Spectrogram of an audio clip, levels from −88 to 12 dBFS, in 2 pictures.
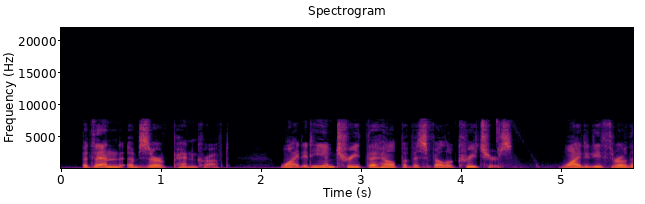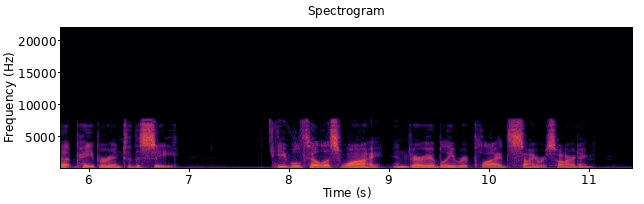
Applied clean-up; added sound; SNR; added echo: neural separator model SepFormer DNS4.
